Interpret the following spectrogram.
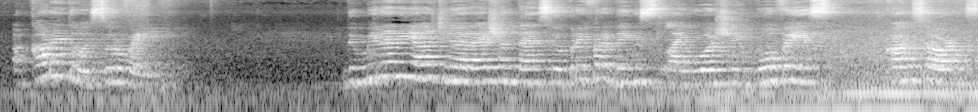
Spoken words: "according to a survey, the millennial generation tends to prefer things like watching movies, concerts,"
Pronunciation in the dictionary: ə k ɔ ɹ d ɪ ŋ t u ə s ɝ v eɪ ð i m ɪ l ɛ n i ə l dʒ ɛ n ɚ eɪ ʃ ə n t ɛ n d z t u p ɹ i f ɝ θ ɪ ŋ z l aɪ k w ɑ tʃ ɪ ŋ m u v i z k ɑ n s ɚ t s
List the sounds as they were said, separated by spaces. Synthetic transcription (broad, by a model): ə k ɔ ɹ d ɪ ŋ t u ə s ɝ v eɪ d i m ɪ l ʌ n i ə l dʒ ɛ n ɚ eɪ ʃ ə n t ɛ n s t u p ɹ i p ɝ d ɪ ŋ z l aɪ k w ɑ ʃ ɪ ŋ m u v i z k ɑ n s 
